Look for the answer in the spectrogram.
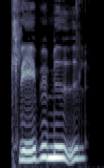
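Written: KLÆBEMIDLER

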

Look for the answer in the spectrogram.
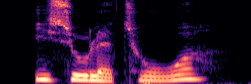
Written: isolator

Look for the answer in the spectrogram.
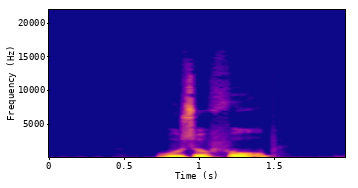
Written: russofob

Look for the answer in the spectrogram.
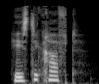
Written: HESTEKRAFT

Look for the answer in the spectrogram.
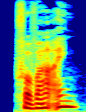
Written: forvaring

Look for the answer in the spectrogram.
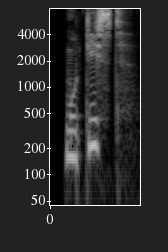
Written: MODIST

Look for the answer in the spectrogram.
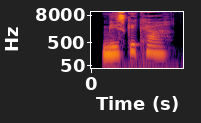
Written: mæskekar

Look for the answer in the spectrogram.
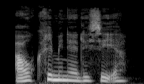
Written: afkriminalisere

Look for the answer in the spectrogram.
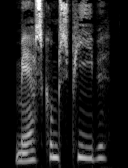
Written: merskumspibe

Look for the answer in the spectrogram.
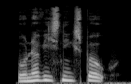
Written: undervisningsbog

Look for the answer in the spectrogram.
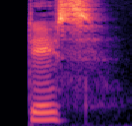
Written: Des

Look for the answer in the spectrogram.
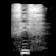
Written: fif

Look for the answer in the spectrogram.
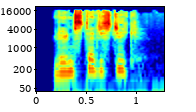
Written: lønstatistik

